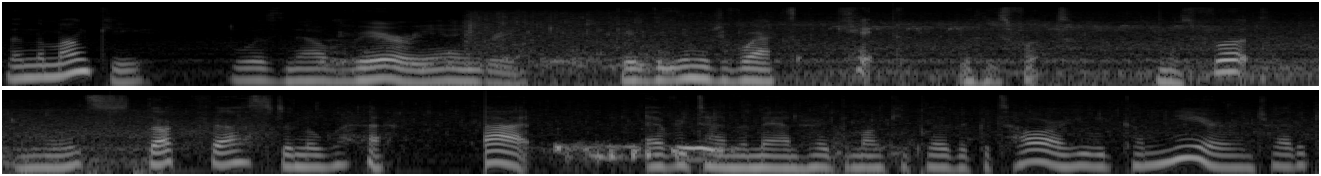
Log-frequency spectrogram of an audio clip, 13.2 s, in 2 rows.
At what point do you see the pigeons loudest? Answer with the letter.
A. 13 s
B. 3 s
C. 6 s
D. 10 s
D.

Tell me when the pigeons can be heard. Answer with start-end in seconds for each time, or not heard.
1.6-3.4, 9.2-11.2.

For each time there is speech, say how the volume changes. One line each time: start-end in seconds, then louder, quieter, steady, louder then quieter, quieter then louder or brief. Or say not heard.
0.0-13.1 steady.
